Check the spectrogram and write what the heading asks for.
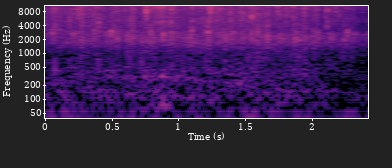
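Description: Faint applause from a church congregation, many hands clapping lightly.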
